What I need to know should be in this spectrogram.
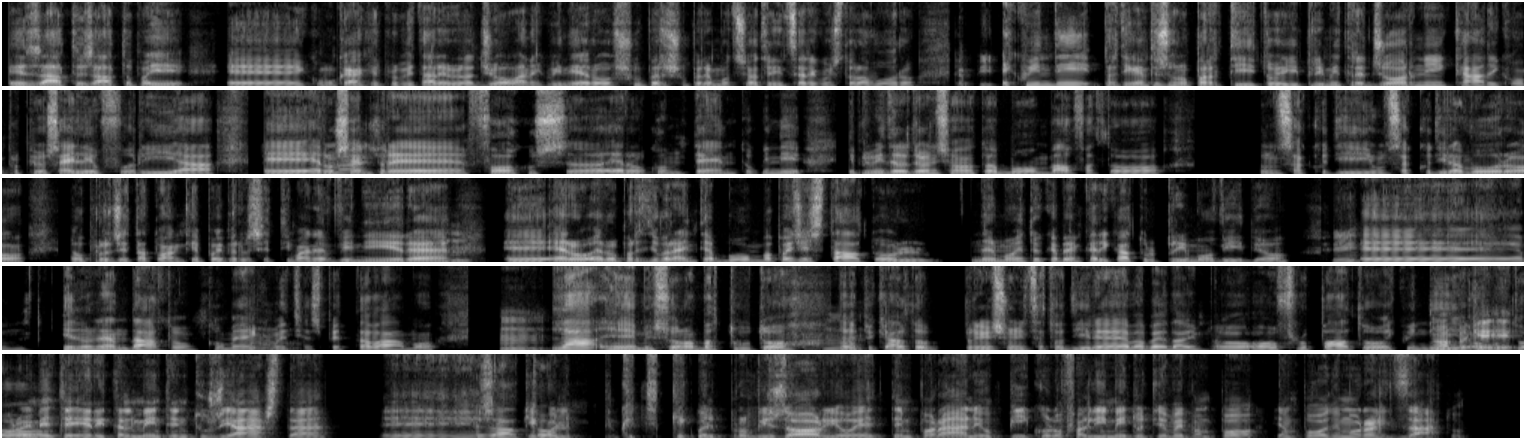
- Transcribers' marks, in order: "proprio" said as "propio"; unintelligible speech; exhale; in English: "floppato"
- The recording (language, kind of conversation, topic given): Italian, podcast, In che modo le tue emozioni influenzano il tuo lavoro creativo?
